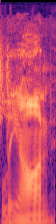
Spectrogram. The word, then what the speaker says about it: Lyon: The majority of the horrific attacks have taken place in the French countryside near, I think it's pronounced Lyon. It's spelled Lyon, like lion.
